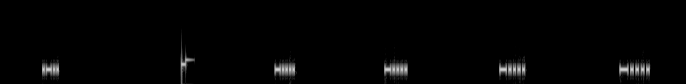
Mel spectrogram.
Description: Morse code, heard as a keyed tone, about 57 wpm, spaced as for 9 wpm, 700 Hz. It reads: L 6666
